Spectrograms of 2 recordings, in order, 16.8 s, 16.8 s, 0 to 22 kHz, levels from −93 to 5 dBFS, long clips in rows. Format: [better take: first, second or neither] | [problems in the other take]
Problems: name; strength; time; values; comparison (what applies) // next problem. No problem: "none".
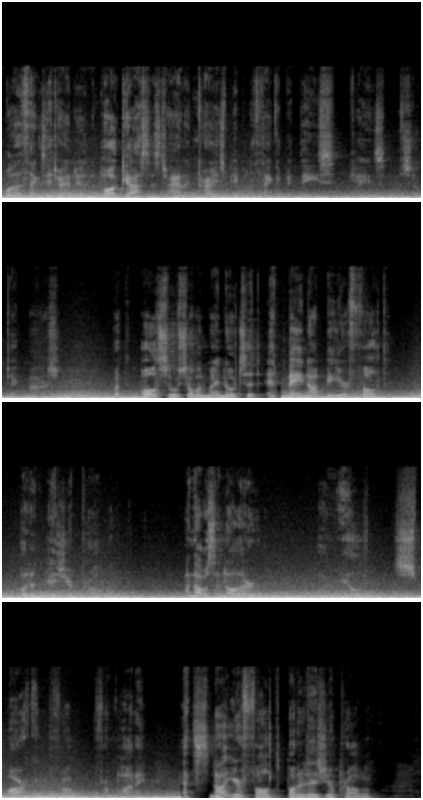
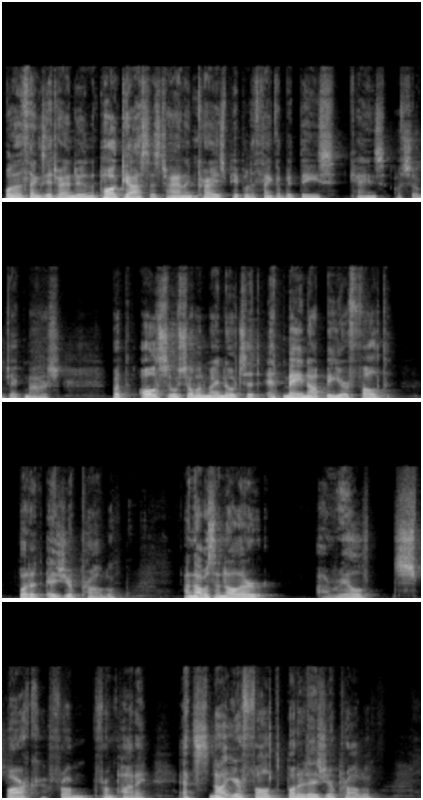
second | low rumble; loud; until 5.5 s and from 7 to 14 s; 2 dB below the speech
